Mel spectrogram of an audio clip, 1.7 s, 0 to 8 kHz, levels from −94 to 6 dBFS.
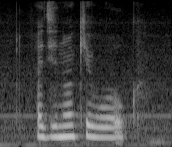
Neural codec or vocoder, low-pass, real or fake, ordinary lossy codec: none; none; real; none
